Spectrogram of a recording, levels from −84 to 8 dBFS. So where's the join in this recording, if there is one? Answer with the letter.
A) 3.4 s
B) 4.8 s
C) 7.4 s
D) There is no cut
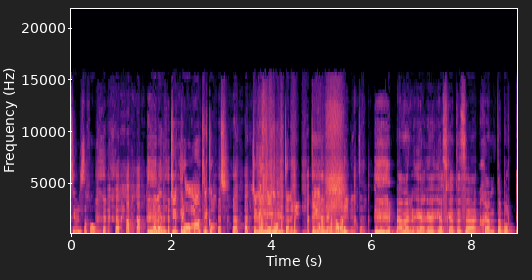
B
